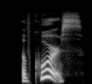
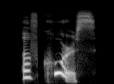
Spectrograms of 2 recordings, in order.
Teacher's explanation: when they are certain their voice goes down strongly. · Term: intonation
